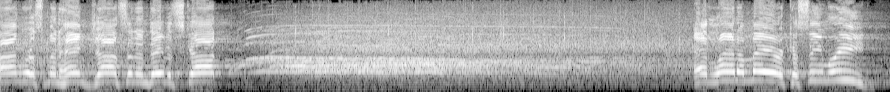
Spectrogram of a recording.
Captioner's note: applause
